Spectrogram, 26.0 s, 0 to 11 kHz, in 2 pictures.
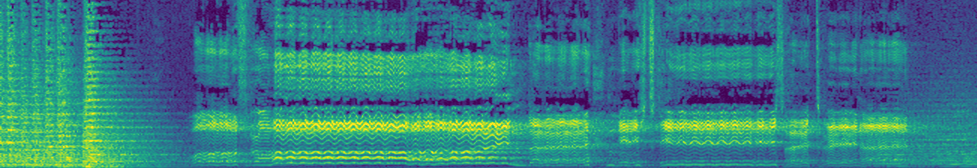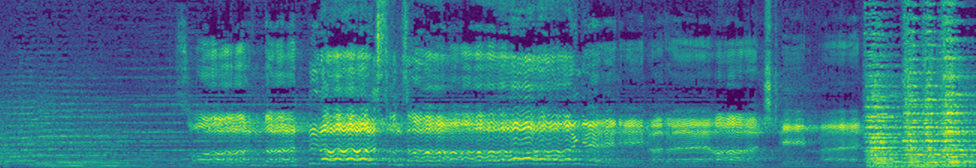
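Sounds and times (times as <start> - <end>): operatic voice singing: 2.4 - 12.6, 15.4 - 26.0.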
